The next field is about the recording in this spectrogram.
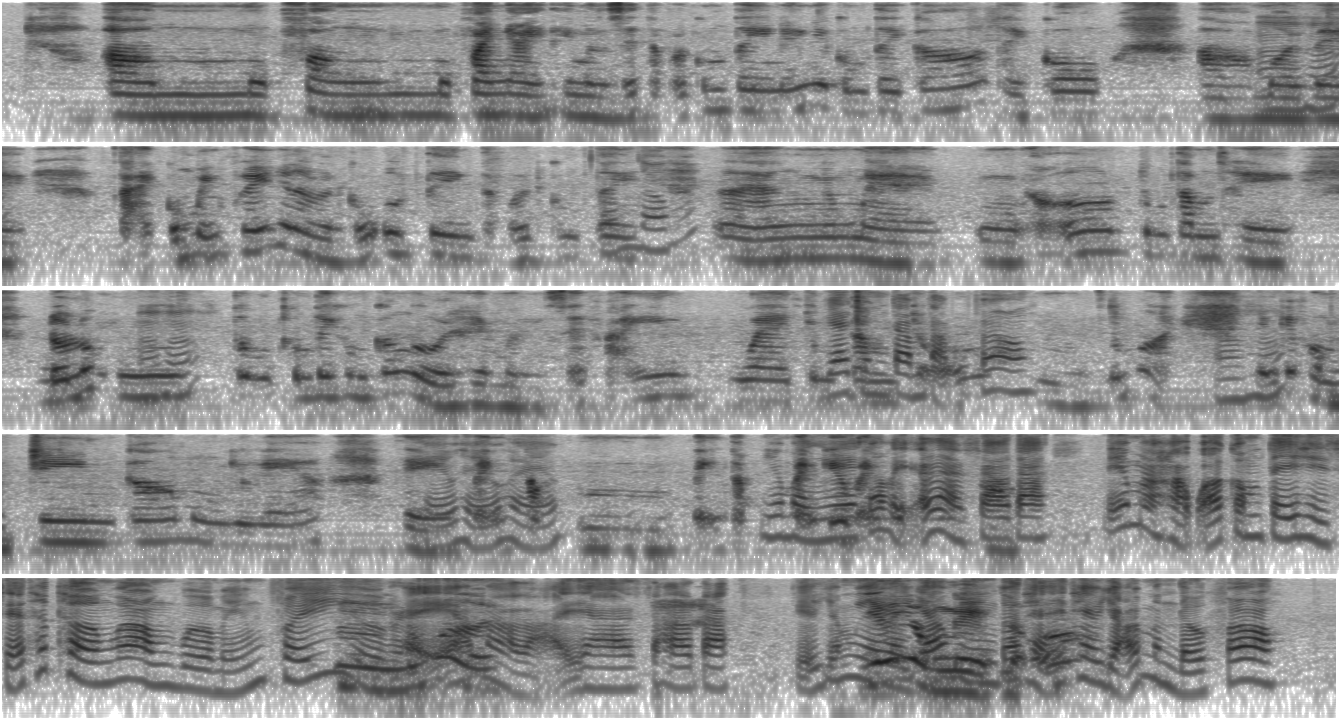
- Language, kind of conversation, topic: Vietnamese, unstructured, Bạn thích môn thể thao nào nhất và vì sao?
- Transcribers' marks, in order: static; distorted speech; tapping; other background noise; mechanical hum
